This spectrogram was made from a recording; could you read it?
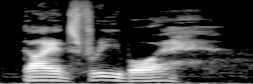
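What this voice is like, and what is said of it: Creepy character voice. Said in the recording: “creepy voice”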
